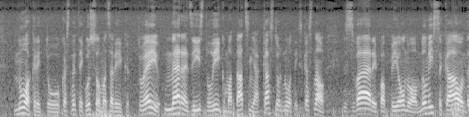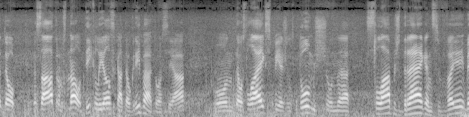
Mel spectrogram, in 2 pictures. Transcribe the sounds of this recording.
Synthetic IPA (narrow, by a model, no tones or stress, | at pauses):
nuɔkɾit̪uːkasnet̪ikusːilˠmaːt̪saɾiːkat̪uejnɛɾɛd̪ziːst̪alˠiːkumat̪at̪siɲaːkast̪uɾnuɔt̪ikskasnaw | zvæɾipapilˠnuɔnuvisakaːunt̪ad̪̚t̪ːew | t̪asaːt̪ɾumsnawt̪iklˠiɛlˠskaːt̪ewɡɾibæːt̪uɔsjaː | unt̪ewslˠajkspiɛʒunst̪umʃun | slˠabʒd̪ɾæːɡɨnsv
